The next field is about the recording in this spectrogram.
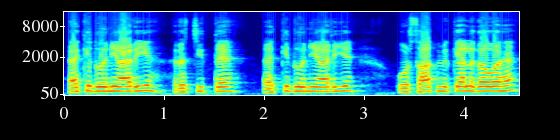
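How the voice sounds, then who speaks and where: A man's voice: sits high, fairly even intonation, normal speed, a little mellow, highs cut off. A man teaching an exam-prep grammar lesson, repeating each point and answering his own questions.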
